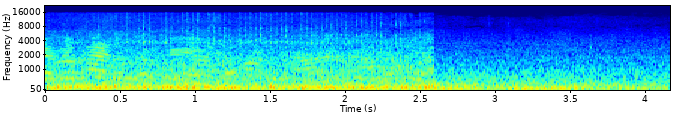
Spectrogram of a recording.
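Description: Busy city street ambience: a steady traffic rumble with passers-by talking. About two and a half seconds in it changes abruptly to a quieter, duller street background.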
